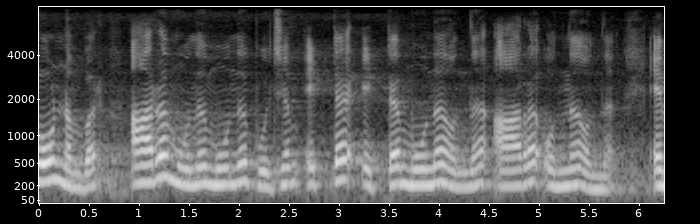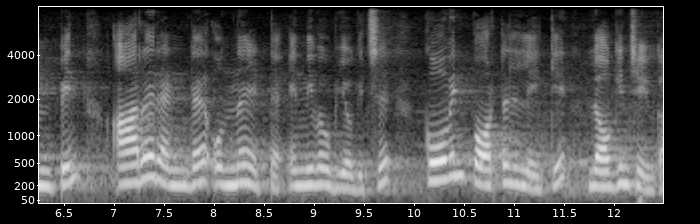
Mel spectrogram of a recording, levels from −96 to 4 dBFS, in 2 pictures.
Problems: none marked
